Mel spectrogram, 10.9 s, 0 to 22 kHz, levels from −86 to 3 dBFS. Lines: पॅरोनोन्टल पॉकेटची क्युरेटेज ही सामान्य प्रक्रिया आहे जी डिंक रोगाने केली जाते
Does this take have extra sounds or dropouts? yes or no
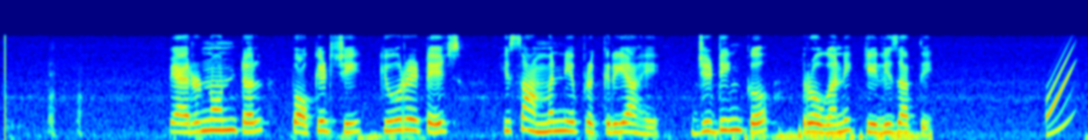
yes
